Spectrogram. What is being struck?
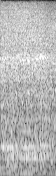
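Nothing is struck.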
